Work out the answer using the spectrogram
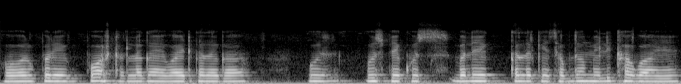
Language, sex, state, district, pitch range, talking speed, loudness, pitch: Hindi, male, Rajasthan, Bikaner, 140-150 Hz, 175 wpm, -15 LUFS, 145 Hz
